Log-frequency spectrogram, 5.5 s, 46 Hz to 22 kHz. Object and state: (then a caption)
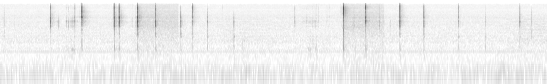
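Metal tin eyeshadow palette. Long glittery nails tap and scratch the lid of a small, flat, hollow pink printed tin eyeshadow palette (Too Faced peach) held up in the air. About 13 sharp, bright clicks land at irregular intervals, each dying away almost instantly. Softer scratches sit between them over a faint steady hum.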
